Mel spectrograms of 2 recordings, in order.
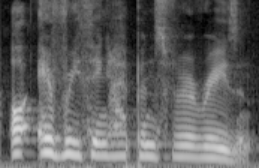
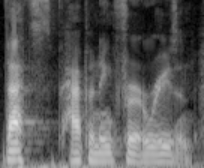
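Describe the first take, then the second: First: Higher mocking quote of an optimist; airy mimicry of empty comfort; mock platitude. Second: Said in the usual way. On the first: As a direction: parrot a platitude in a raised pitch.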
